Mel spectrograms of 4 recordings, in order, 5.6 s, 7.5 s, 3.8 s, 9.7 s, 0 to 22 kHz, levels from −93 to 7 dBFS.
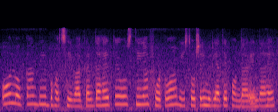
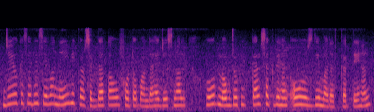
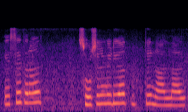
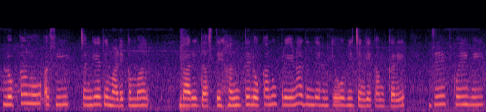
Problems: constant background noise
